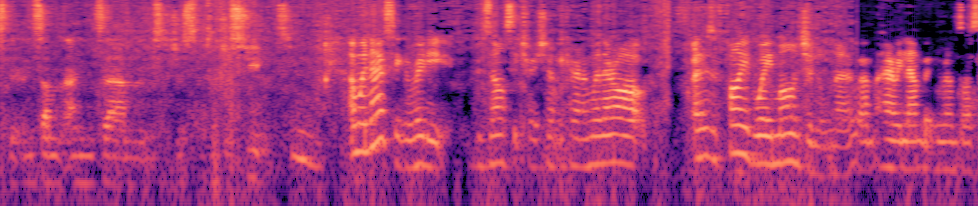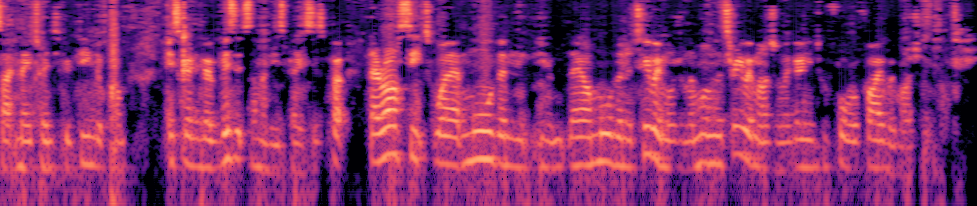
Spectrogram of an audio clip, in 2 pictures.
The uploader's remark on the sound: Apologies in advance for some audio quality issues with this week's podcast - gremlins got into the wires.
